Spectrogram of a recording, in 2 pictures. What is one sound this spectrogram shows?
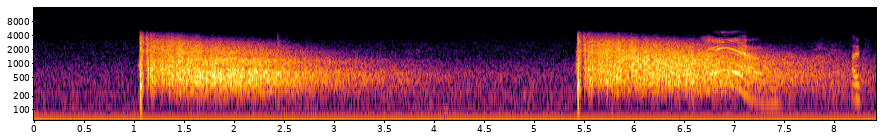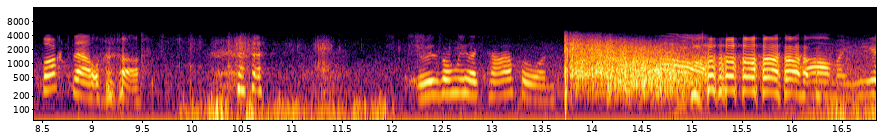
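Rifle shots boom one at a time and echo through the woods.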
